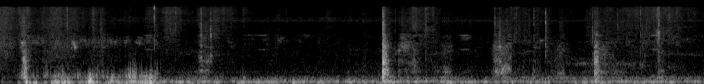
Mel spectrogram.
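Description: A spade chops into soil.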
